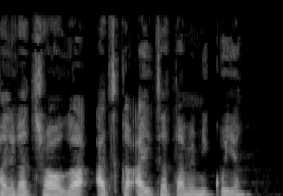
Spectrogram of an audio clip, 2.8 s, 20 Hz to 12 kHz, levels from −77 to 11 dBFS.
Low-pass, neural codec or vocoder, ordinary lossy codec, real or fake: 10.8 kHz; vocoder, 44.1 kHz, 128 mel bands every 512 samples, BigVGAN v2; AAC, 48 kbps; fake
